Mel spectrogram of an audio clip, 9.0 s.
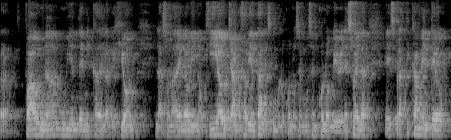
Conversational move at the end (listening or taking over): listening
